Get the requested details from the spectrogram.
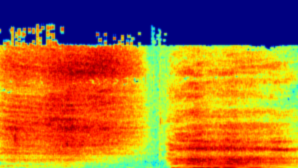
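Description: A long, airy sniff of Irish whiskey drawn in through the nose for about a second and a half while nosing it at a tasting, then a brief pause and a voiced, appreciative hum-like murmur.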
